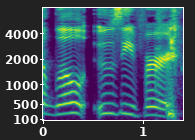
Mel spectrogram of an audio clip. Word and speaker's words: Lil Uzi Vert: Rapper Lil Uzi Vert, did I say that right? – It just sounds funny.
